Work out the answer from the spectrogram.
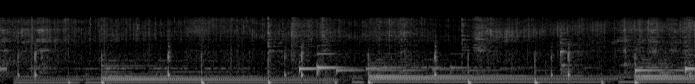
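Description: Thavalai vadai, patties of coarse-ground rice and lentils, shallow-frying in oil on a flat iron tawa, with a steady sizzle and a metal spatula working among them. Soft background music of held chords plays under the sizzle.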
